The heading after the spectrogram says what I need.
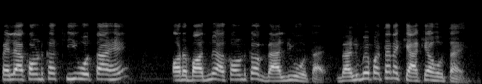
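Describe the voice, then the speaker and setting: A man's voice: high voice, expressive, fast, darkish tone. A man teaching a lecture class, explaining step by step, repeating key terms and promising to quiz his students later. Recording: dull lo-fi recording.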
